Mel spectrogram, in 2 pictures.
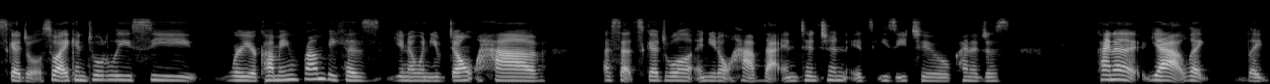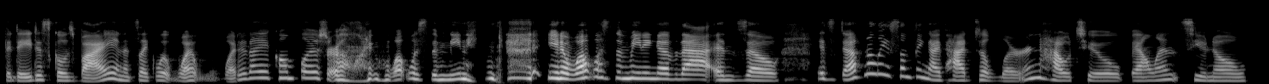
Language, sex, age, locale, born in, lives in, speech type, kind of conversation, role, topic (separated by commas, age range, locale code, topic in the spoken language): English, female, 45-49, en-US, United States, United States, conversation, unstructured, none, What is a small habit that has quietly improved your day-to-day life?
